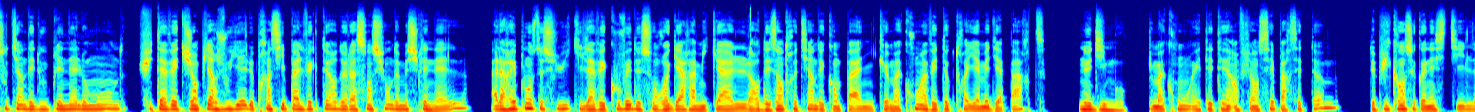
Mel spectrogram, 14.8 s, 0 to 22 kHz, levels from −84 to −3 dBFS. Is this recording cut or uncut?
cut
